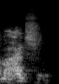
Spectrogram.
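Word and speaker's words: מעשר: Means 10th in Hebrew and it's pronounced ma'asher.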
